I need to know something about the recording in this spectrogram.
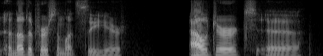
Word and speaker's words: Aldert: Aldert. That sounds like Albert, but it's Aldert, I think.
